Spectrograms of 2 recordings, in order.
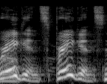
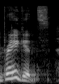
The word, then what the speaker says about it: Bregenz: Bregenz. How do you say it? I don't know. You know what I'm talking about? – Bregenz. No, you're right. Bregenz.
